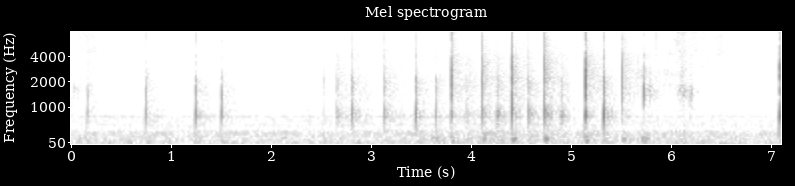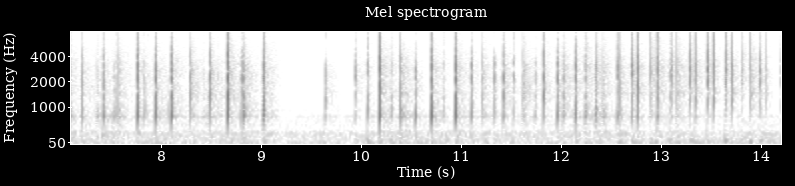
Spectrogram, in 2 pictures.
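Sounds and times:
fingertips tapping on a cellphone screen and case: 2.6s - 5.8s, 7.1s - 14.1s.

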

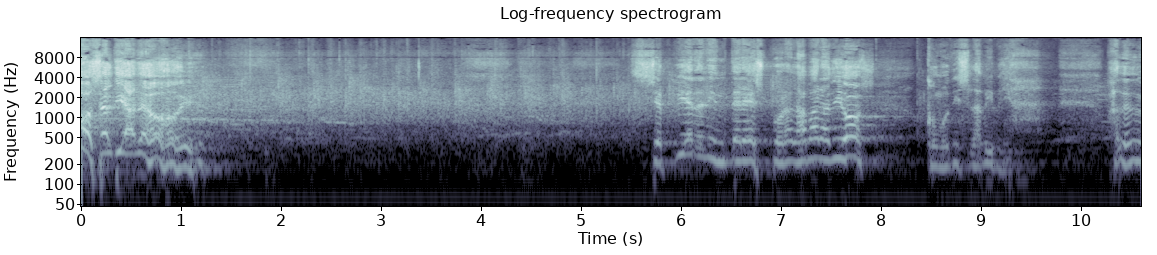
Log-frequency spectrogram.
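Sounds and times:
audience applause: 0.0s - 7.6s
speech: 0.1s - 1.4s, 5.7s - 9.6s, 10.3s - 10.5s.

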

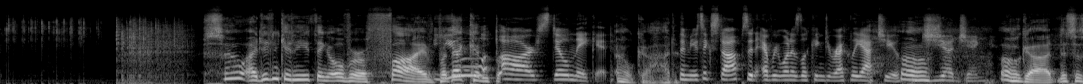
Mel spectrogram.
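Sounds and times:
dice rolling: 0.0s - 2.0s
speech: 2.2s - 10.8s.

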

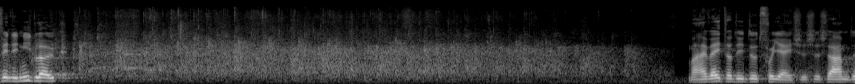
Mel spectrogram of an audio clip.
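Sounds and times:
speech: 0.0s - 1.0s, 6.9s - 8.5s
audience applause: 0.0s - 6.6s.

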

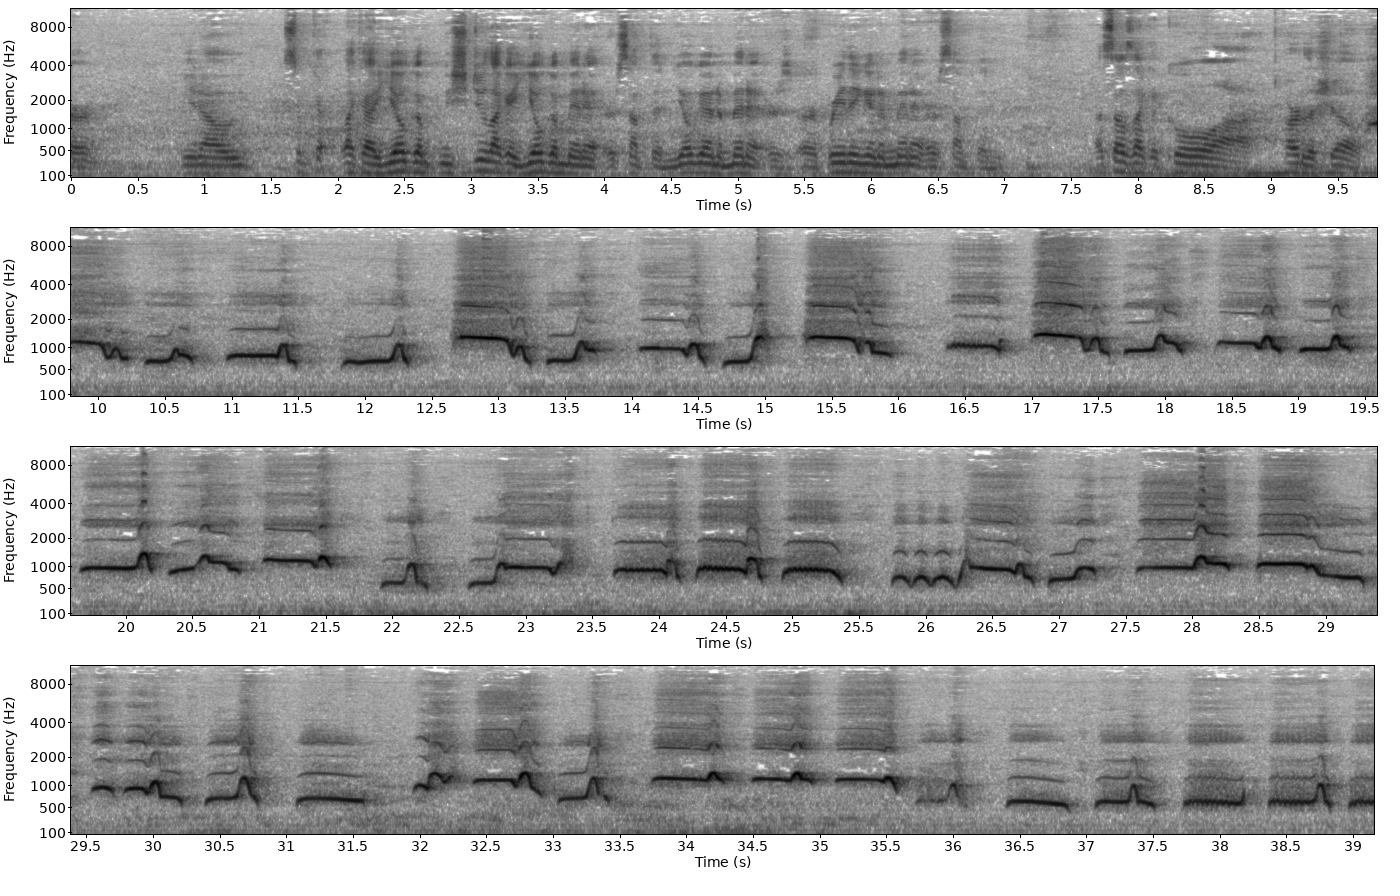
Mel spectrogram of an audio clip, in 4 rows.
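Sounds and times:
speech: 0.8s - 7.1s, 7.7s - 10.0s
hand flute melody: 9.6s - 39.1s.

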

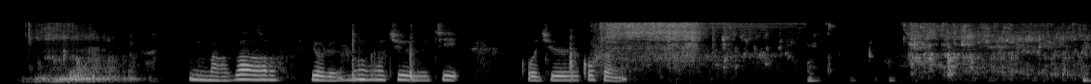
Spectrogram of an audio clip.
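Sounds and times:
speech: 1.9s - 6.4s
tap water running: 5.9s - 8.4s, 9.0s - 10.8s.

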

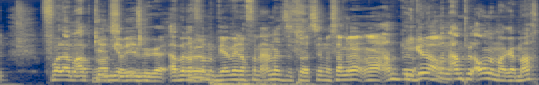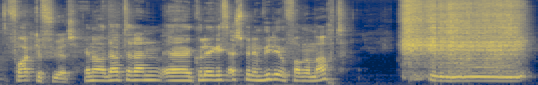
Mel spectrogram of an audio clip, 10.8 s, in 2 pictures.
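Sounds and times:
speech: 0.0s - 10.7s
nose blowing: 9.4s - 10.7s.

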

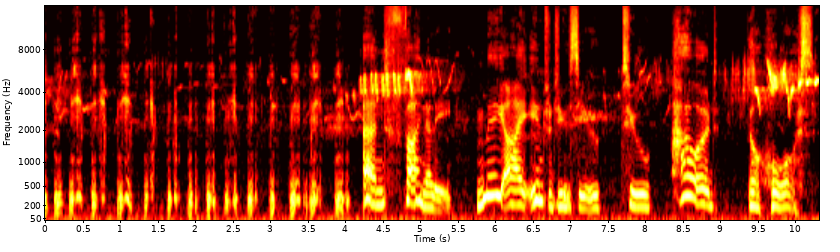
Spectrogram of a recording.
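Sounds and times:
speech: 0.0s - 1.2s, 4.4s - 10.1s
pig oinking: 0.0s - 4.1s.

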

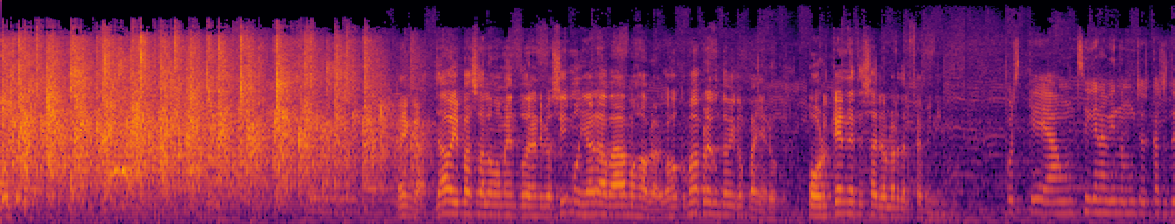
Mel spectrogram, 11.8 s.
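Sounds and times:
audience applause: 0.0s - 4.4s
speech: 4.0s - 11.7s.

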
